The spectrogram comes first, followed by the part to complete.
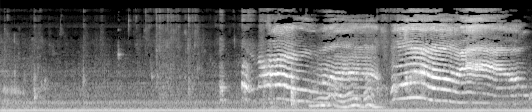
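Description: Newborn baby crying in the bath: two long wailing cries starting about five seconds in, with a brief break between them.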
